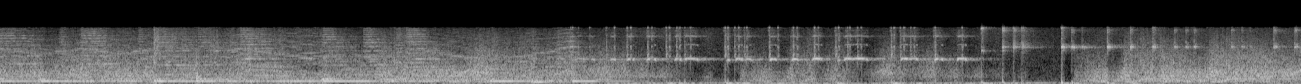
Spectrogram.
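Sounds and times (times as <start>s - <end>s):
sharp taps: 5.9s - 13.0s
sharp knock: 6.1s - 13.0s.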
